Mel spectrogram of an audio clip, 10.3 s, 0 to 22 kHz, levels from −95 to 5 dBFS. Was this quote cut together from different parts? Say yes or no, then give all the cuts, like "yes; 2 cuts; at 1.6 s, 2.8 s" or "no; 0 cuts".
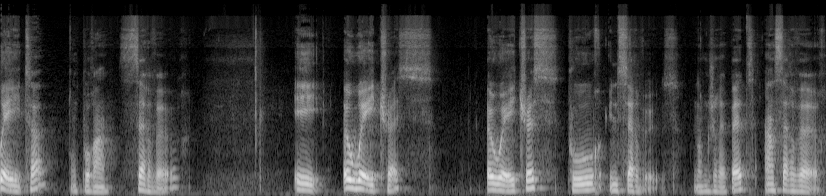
yes; 2 cuts; at 7.0 s, 8.6 s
